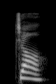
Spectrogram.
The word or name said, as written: zhao4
